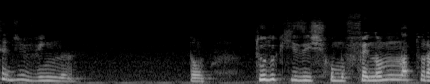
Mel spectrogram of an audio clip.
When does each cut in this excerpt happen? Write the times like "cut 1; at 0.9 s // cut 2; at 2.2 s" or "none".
none

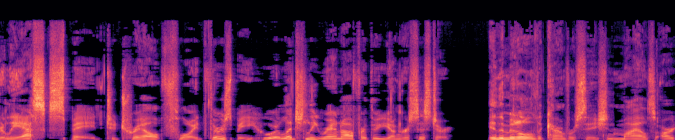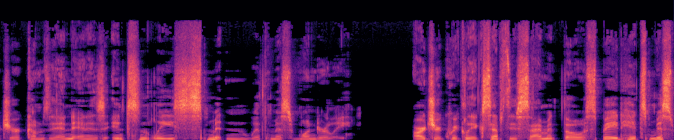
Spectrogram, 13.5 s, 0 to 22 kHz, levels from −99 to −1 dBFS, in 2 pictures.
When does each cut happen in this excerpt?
cut 1; at 6.1 s

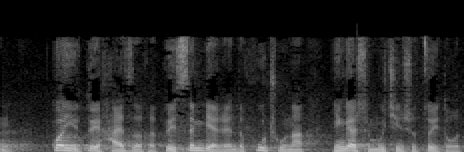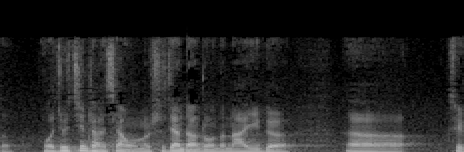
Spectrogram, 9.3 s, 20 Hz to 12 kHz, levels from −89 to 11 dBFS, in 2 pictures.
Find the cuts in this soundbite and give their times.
none

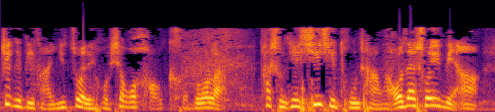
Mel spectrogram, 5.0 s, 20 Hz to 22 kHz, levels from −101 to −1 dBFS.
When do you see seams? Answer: cut 1; at 2.5 s

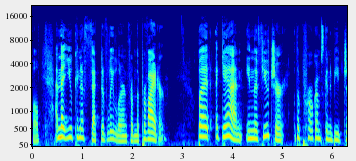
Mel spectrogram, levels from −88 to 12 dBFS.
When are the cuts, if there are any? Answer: cut 1; at 3.2 s

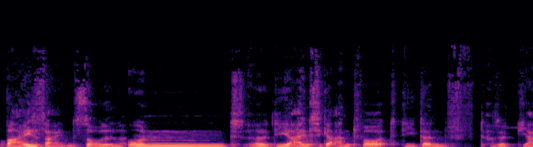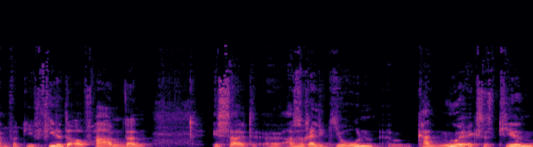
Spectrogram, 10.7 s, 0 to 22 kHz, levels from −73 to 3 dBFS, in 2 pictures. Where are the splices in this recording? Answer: cut 1; at 1.2 s

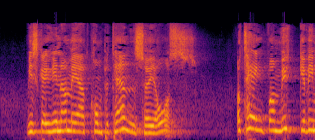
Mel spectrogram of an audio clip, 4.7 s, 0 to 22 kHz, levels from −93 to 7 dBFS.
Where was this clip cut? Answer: cut 1; at 3.5 s

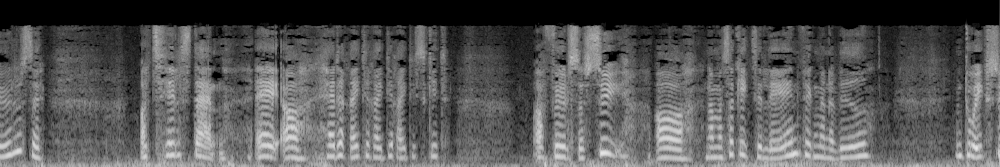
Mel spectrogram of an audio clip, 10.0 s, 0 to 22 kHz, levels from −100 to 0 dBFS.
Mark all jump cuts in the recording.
none

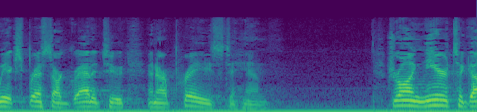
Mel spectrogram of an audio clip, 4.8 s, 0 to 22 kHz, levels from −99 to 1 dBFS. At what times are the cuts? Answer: cut 1; at 3.9 s

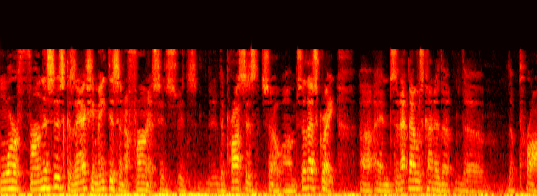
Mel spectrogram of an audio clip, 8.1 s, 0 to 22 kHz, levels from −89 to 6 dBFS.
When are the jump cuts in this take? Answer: cut 1; at 3.8 s // cut 2; at 6.1 s

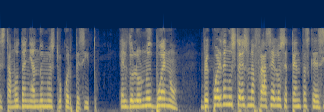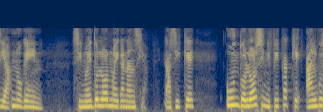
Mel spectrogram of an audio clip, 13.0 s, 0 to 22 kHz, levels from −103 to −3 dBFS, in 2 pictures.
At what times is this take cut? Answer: cut 1; at 2.3 s // cut 2; at 6.7 s // cut 3; at 9.7 s

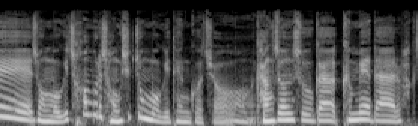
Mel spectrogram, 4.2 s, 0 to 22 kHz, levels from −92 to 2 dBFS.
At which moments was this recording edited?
cut 1; at 2.5 s

